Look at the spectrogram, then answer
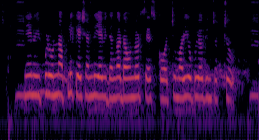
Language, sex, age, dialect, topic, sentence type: Telugu, male, 18-24, Southern, banking, question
